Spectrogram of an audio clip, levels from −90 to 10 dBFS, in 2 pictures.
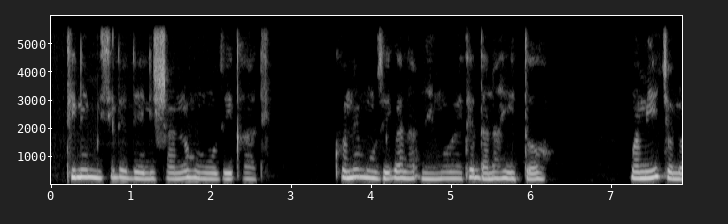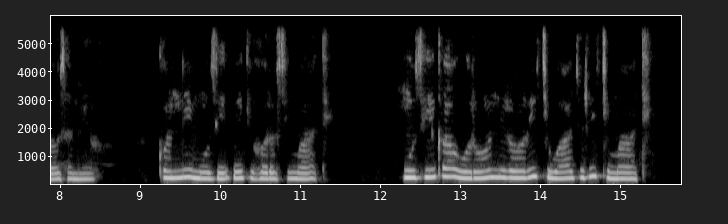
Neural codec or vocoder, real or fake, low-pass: none; real; 5.4 kHz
